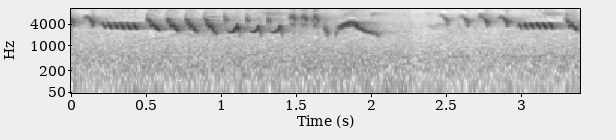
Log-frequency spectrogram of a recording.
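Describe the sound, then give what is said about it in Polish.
A common chaffinch, played from a CD recording, sings a bright, rapid series of descending notes ending in a quick flourish, then starts another phrase. Clear, with no other sounds. “A zięba w następujący sposób.”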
